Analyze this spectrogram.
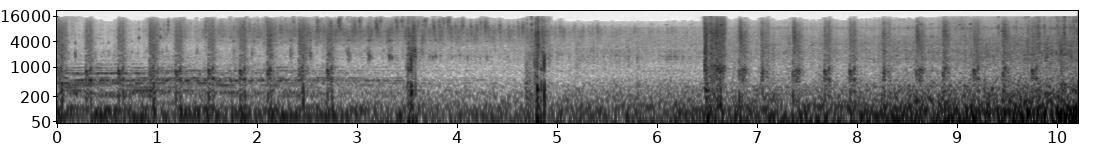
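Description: Footsteps crunch over sand.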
